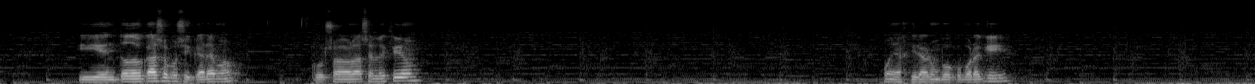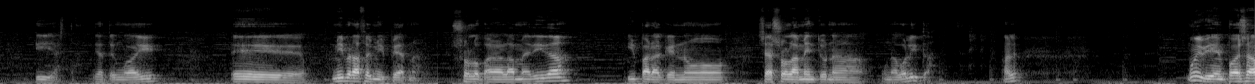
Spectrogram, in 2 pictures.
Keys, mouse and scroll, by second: 1.4 Tab, 3.0 shift+s, 5.1-9.0 right drag, 5.8 l, 8.2 r, 9.2 right click, 11.8 Tab, 12.7 KP_1, 16.4-21.0 drag, 21.6 KP_3, 23.5 KP_1.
